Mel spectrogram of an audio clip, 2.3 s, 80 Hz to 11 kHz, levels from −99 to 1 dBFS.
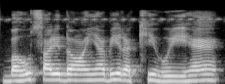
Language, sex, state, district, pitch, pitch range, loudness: Hindi, male, Uttar Pradesh, Shamli, 185 Hz, 170-190 Hz, -13 LUFS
